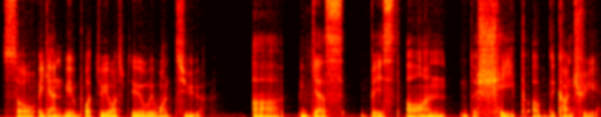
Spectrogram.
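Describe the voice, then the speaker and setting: A young man with a hoarse, nearly lost voice, mumbling through a late-night coding stream with many fillers. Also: extremely low pitch, completely flat delivery, slow, dry recording. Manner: speaks quietly to avoid disturbing neighbors. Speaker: programming streamer. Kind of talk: casual coding stream commentary. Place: small apartment room at night.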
